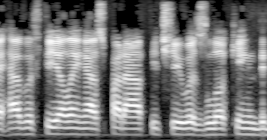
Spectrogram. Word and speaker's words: Paratici: Is it the sporting director, who I'm about to maybe pronounce incorrectly as Fabio Paratici? Is it Andrea Pirlo? Is it someone else? Like, who do you think has made this decision to get Weston McKennie to Juventus? – I'm fairly certain it's sporting director Fabio Paratici. You came very close. Good pronunciation.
